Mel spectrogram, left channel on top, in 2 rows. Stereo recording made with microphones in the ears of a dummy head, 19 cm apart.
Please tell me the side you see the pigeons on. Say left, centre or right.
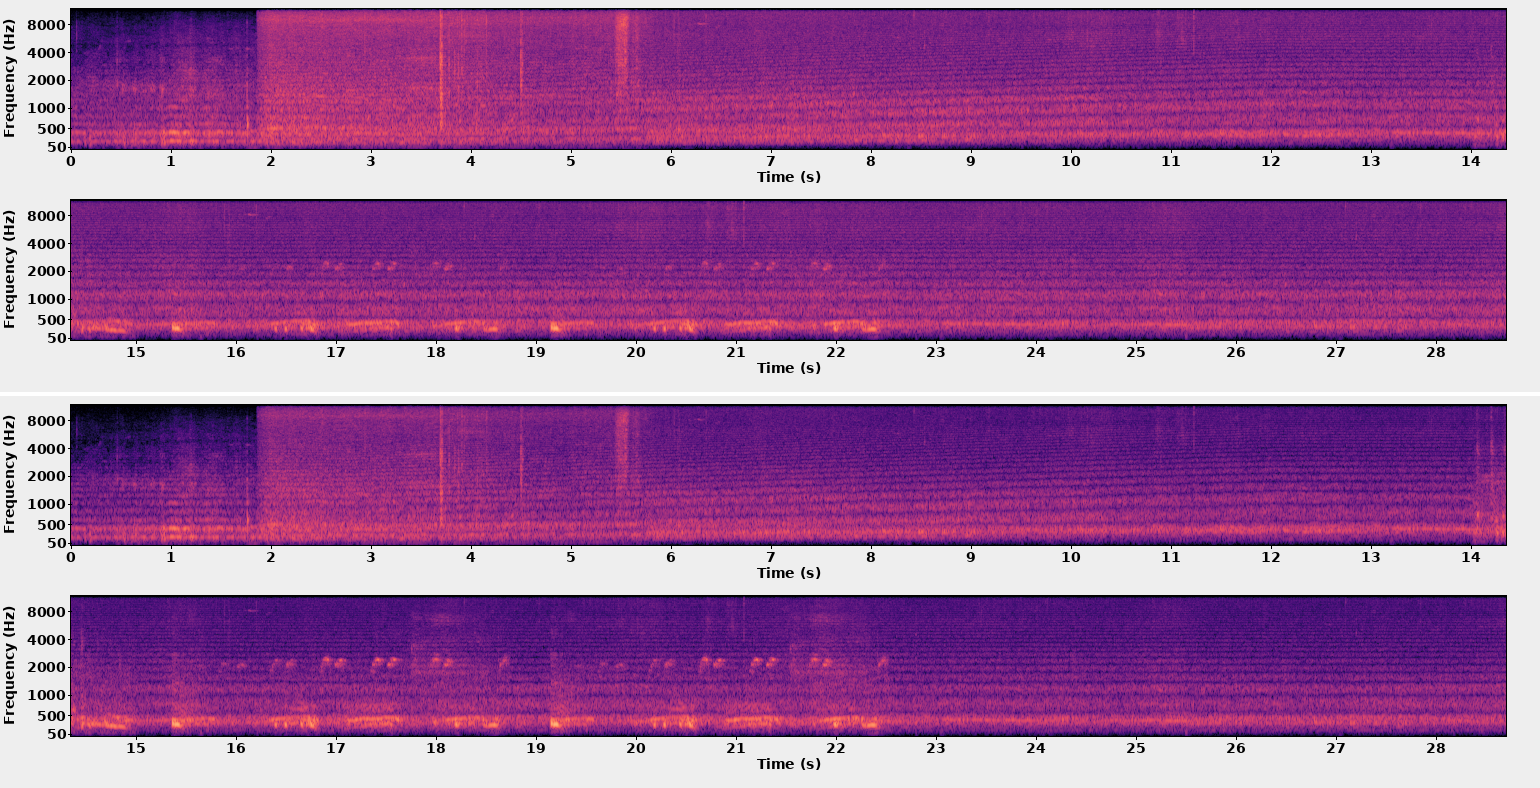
right.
